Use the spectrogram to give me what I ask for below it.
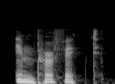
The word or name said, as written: imperfect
